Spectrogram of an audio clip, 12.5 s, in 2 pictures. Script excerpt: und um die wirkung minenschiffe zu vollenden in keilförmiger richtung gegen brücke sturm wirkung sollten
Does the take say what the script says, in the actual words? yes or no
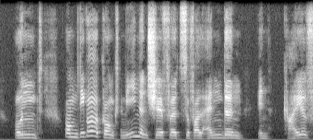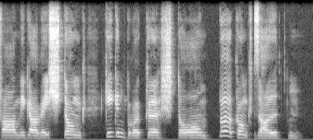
yes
